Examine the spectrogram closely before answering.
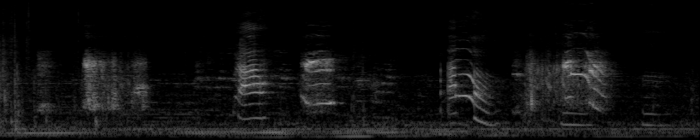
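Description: A baby babbles and squeals loudly up close.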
